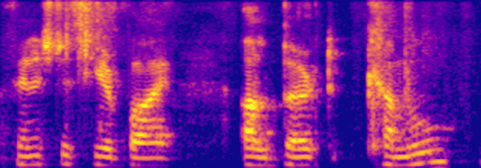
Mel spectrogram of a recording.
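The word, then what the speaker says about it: Camus: this year by Albert Camu. people say in English Albert Kami. I think that's the correct French pronunciation.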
